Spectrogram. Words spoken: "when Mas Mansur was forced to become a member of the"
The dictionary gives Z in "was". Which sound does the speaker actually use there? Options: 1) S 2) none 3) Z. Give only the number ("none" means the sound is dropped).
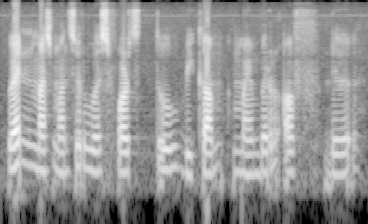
1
